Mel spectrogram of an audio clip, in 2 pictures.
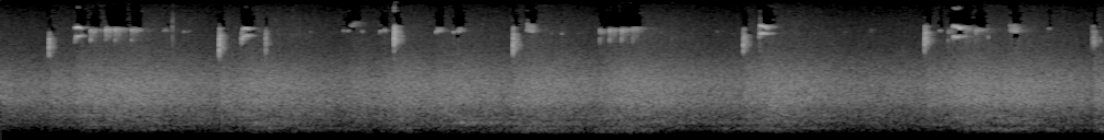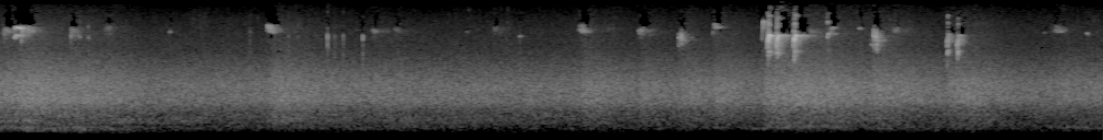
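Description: Thin, high bird calls: short single notes scattered every second or two, with a quick cluster near the end, over a steady background hiss and hum.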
